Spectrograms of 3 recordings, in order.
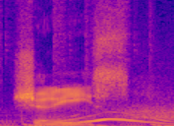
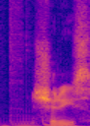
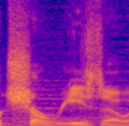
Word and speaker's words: chorizo: I do like Cavacol, but chorizo is what I'm talking about. Or chorizo, if you want to pronounce it wrong.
